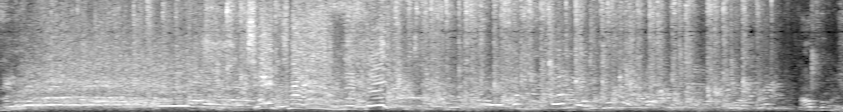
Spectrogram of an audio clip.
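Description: A crowd of men shouts and cheers loudly.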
